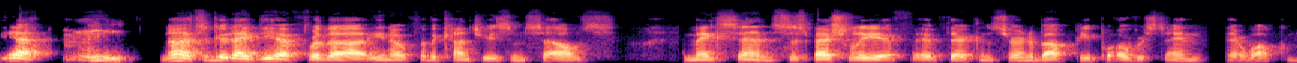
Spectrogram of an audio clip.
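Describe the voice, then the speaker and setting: Lively intonation from a man at a medium pitch. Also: fairly quick pace. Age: 60s. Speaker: traveler sharing trip experience. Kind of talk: casual chat. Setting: video call. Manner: halting.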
